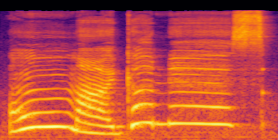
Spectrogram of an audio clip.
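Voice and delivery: very slow, high, stretched-out awe; awed. Real, not acted. Seeing the gorgeous ocelot, slow stretched-out awe. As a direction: draw it out, overwhelmed.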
